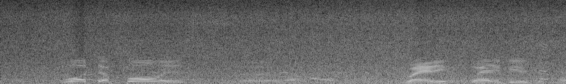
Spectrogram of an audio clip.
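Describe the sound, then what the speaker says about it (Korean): Datanla Falls, a long terraced cascade in Da Lat, Vietnam, gives a steady broadband rush of falling water, with people talking intermittently over it. "마침내 웅장한 폭포가 그 위용을 드러낸다."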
